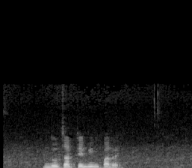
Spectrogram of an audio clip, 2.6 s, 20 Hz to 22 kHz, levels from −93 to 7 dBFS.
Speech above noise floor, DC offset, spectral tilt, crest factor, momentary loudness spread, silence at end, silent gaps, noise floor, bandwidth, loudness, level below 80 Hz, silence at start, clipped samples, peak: 33 dB; under 0.1%; -10 dB/octave; 20 dB; 9 LU; 0.95 s; none; -51 dBFS; 4.9 kHz; -19 LUFS; -52 dBFS; 0.6 s; under 0.1%; -2 dBFS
